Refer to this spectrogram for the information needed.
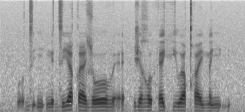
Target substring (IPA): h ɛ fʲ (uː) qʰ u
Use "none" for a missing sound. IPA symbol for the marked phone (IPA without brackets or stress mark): uː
